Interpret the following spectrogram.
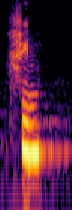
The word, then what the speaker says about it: shin: you wrote the letter shin the letter shin sometimes you write it with a dot on the right hand side then it's shin and you pronounce it sh but sometimes you write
